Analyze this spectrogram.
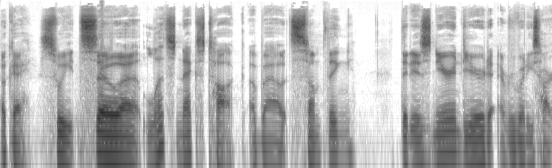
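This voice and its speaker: This man's voice has a dark, mellow tone and medium pitch, moving at a moderate pace with fairly even intonation in a dry, close sound with no echo. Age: 30s. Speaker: tech podcast co-host. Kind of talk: casual chat.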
